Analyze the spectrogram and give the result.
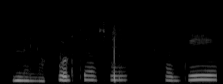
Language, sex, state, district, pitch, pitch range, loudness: Bengali, male, West Bengal, Malda, 195 Hz, 180-205 Hz, -42 LUFS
